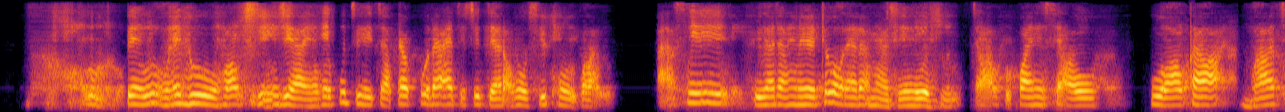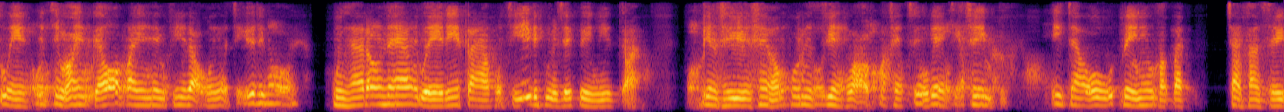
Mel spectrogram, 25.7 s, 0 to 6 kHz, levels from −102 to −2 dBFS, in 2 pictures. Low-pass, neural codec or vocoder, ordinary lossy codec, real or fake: 5.4 kHz; codec, 16 kHz, 0.5 kbps, FreqCodec, larger model; AAC, 32 kbps; fake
